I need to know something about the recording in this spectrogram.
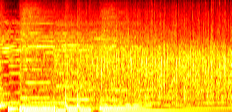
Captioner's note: applause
